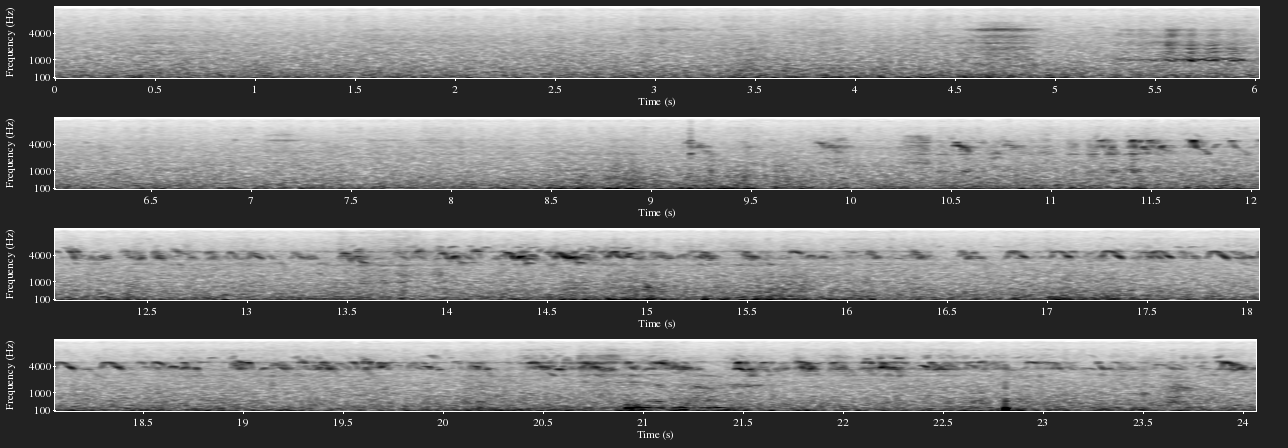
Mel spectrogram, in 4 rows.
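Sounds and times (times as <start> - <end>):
small bird chirping: 5.3 - 6.0, 9.2 - 24.0.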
